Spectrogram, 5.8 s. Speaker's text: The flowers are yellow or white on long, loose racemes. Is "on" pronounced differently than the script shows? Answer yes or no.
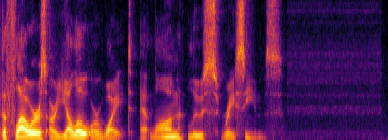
yes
